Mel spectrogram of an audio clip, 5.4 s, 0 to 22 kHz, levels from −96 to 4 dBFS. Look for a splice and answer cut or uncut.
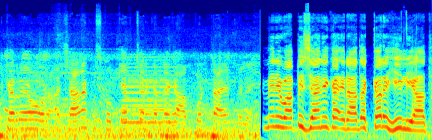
cut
